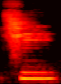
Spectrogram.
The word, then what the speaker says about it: qi: 鸡, qi, xi. Well, 鸡 is for jeep. Qi is for cheese.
